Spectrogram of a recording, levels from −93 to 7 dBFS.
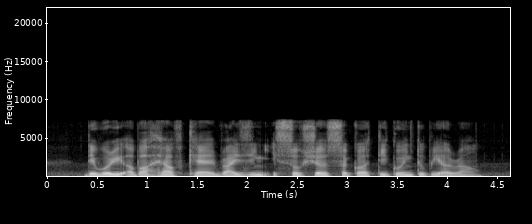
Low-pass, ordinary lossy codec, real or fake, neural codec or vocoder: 7.2 kHz; none; real; none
